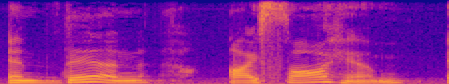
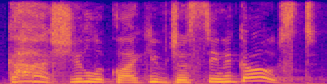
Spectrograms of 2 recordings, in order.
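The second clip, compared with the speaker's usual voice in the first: husband's alarm; 5 semitones higher than usual. Retold or imitated. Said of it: "he goes".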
